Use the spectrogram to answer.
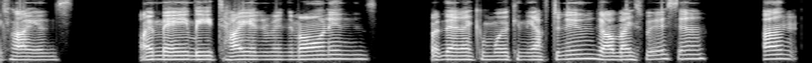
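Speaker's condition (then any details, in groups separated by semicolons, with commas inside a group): Cerebral palsy; since birth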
